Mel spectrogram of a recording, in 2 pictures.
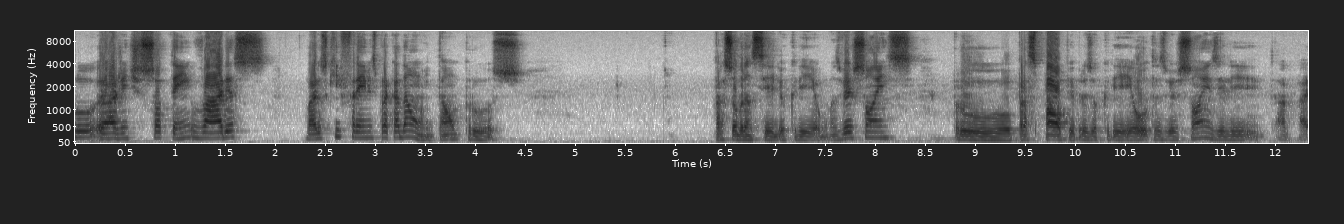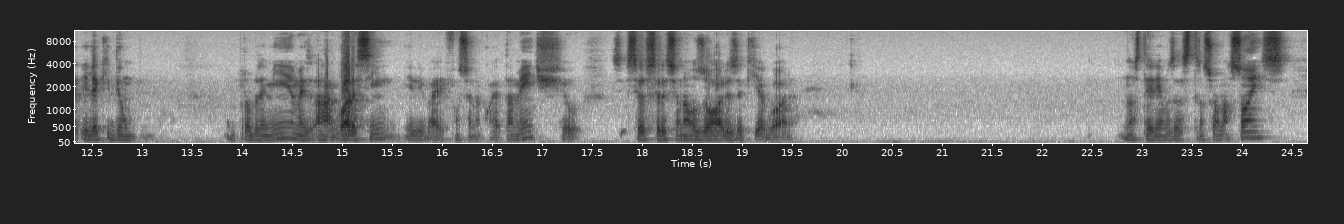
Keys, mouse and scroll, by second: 1.0-2.4 drag, 2.8-8.6 drag, 10.1 click, 11.6 click, 12.6 click, 13.9-16.1 drag, 17.1 click, 17.8 click, 20.1-22.6 drag, 23.5 click.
